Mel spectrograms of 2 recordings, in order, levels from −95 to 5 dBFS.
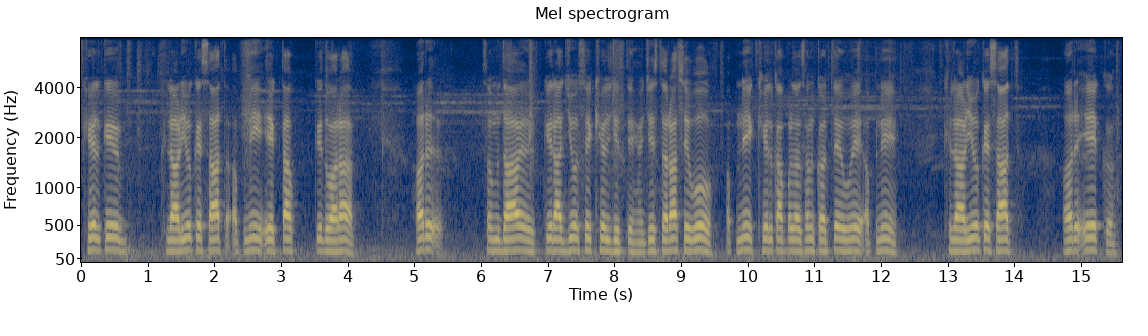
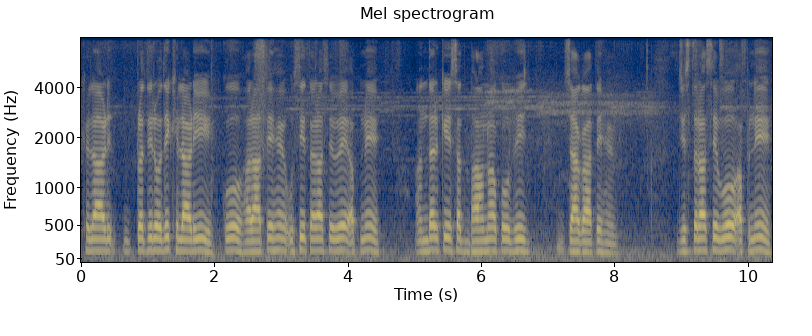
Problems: constant background noise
